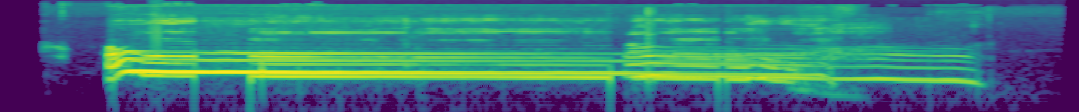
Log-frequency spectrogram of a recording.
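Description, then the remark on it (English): A person imitates a wolf howl: one long, loud, sustained vocal howl lasting about four seconds, rising slightly then sliding down at the end, with no talking. “Oh, man, I totally forgot I was going to kick out the idea of at Gen Con, if I hear anybody wolf howl, I'm going to wolf howl back.”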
